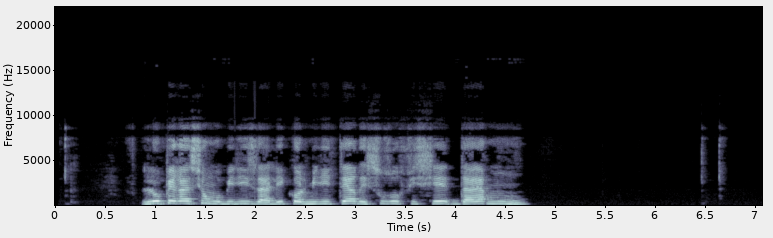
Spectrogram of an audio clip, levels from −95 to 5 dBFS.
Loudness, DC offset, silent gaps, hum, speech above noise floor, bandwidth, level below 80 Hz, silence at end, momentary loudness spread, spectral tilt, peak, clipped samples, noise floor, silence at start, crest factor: -17 LUFS; under 0.1%; none; none; 67 dB; 9.4 kHz; -68 dBFS; 2.35 s; 9 LU; -3.5 dB/octave; -2 dBFS; under 0.1%; -84 dBFS; 0.85 s; 18 dB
